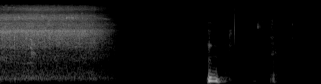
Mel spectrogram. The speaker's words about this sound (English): And out. When I was breathing in, it sounded so fucking nasally.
